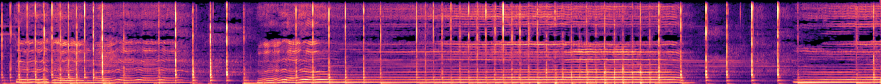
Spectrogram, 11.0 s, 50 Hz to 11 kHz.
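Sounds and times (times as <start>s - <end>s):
drum strokes: 0.0s - 10.0s.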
